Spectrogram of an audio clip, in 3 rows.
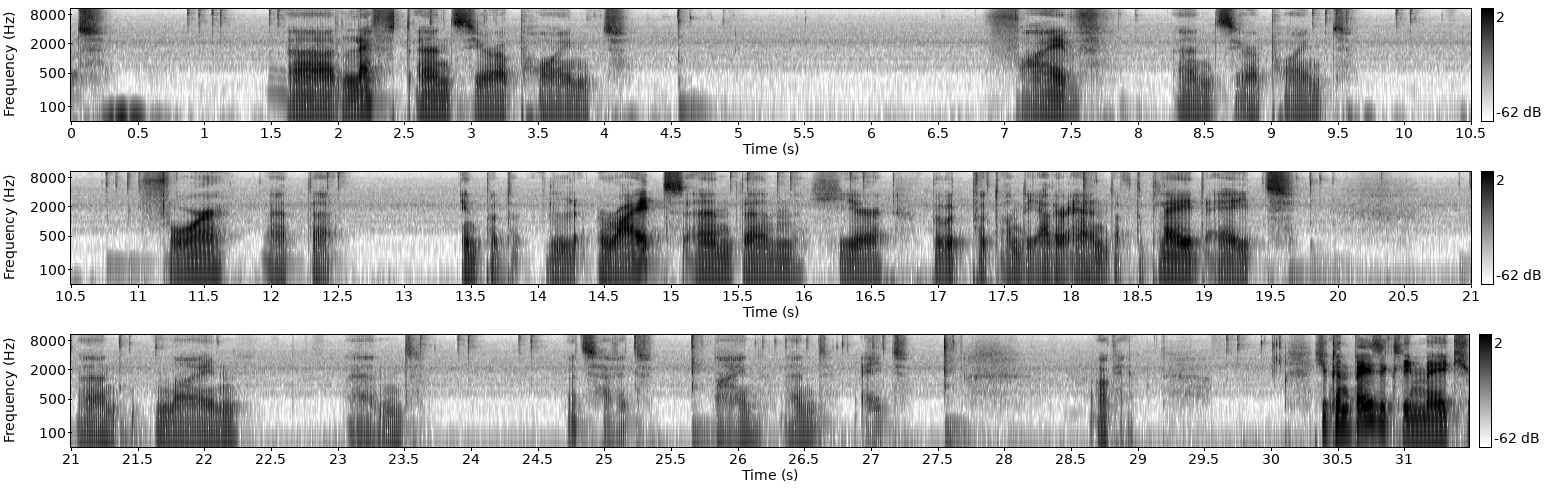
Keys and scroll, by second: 2.7 BackSpace, 4.6 ., 7.0 5, 7.8 Down, 10.8 BackSpace, 11.2 4, 17.3 BackSpace, 18.1 8, 19.4 Right, 20.9 BackSpace, 21.3 9, 22.0 Down, 25.2 BackSpace, 25.6 9, 26.0 Right, 27.0 BackSpace, 27.5 8, 29.5 BackSpace.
